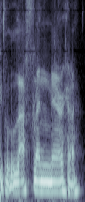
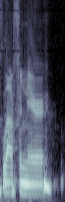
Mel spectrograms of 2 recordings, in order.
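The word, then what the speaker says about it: Lafrenière: honest because series one alexey laflanerga or alexi lafoner in the butchered us pronunciation uh in reference to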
